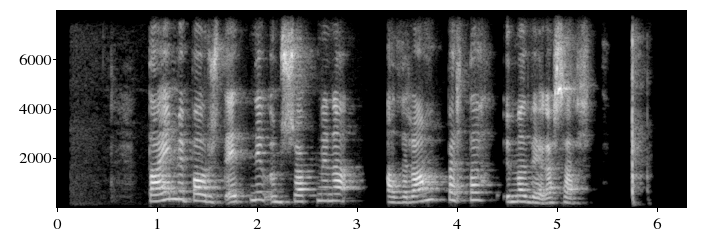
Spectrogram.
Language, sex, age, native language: Icelandic, female, 40-49, Icelandic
